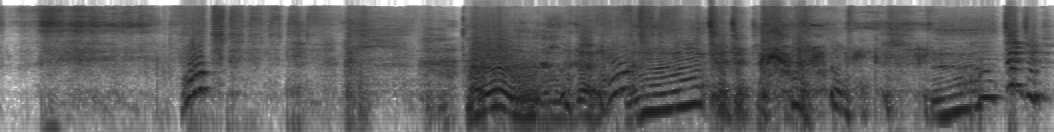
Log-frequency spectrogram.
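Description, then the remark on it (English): A person imitates a revving car engine with their voice: a few throaty bursts first, then a long, loud stretch of rising and falling growls like an engine being revved through gears. “Give me a good car sound”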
